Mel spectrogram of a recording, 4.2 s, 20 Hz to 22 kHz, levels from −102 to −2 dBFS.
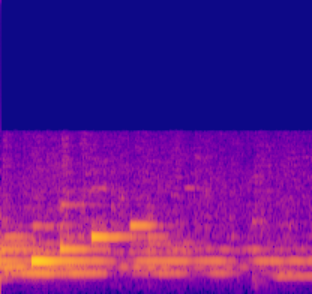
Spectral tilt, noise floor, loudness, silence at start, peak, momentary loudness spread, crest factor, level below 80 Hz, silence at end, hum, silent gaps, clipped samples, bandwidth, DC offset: -3 dB/octave; -45 dBFS; -24 LUFS; 0 s; -10 dBFS; 23 LU; 16 dB; under -90 dBFS; 0 s; none; none; under 0.1%; 3.6 kHz; under 0.1%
